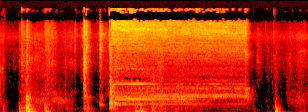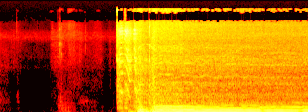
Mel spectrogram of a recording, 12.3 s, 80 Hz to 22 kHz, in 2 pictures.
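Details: 2022 Kawasaki Z900 after no-start repair (suspected damaged ECU): a few clicks and silence, then engine catches and settles into a steady, even idle with no misses; runs fine, job done.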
